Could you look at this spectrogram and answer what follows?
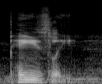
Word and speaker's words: paisley: That pattern is called paisley. Paisley. Use the long a like say and pay. Pais. Use the z sound like zebra.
